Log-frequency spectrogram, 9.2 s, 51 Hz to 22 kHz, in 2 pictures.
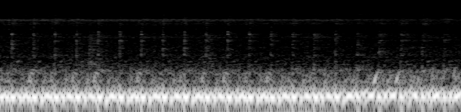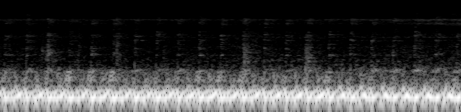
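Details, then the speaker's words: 2007 Toyota Hilux Vigo 4x4 with a swapped 3UZ Toyota V8 and manual gearbox, idling after a suspected lost coil on one bank was fixed, right-hand side now running properly: a deep, even V8 idle with a steady beat, no misses or knocks. "so totally set right hand side running properly now that sounds good sounds lovely"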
